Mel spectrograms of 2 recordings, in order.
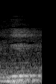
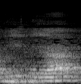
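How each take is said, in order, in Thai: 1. คำนี้ลงท้ายด้วยพยัญชนะปิดท้าย 2. คำนี้มีพยางค์ 'ya' เพิ่มท้ายคำ (1) "ถ้าเป็นไทยใส่ไม้พันธุ์ฟาดประกันเข้าไป" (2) "ถ้าบาลีอ่านว่า"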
